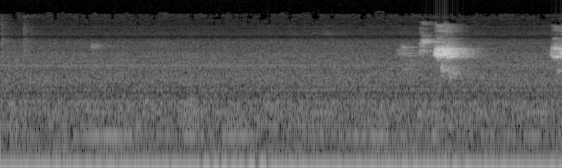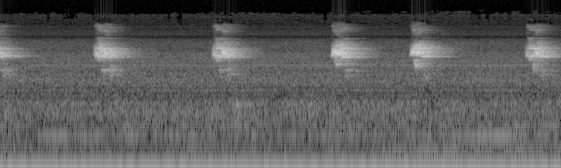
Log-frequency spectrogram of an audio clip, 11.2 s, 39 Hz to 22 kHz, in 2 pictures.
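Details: A budgerigar gives a run of short, bright chirps, roughly one a second, starting after a few quiet seconds, over a steady low hum; its note is identified as about F5.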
